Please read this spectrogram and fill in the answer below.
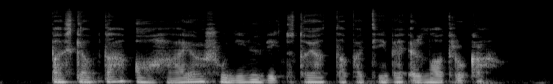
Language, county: Lithuanian, Šiauliai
